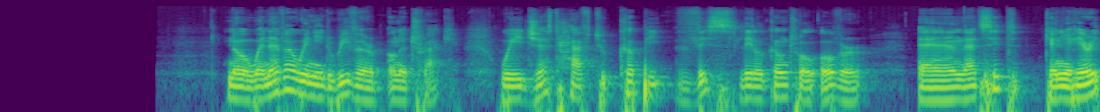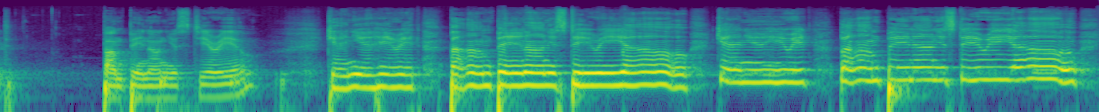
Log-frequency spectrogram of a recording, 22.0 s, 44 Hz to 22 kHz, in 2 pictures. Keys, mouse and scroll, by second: 0.3 scroll up 2, 1.5 click.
